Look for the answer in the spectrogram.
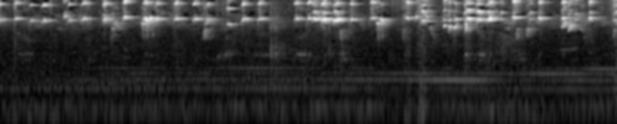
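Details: European goldfinch singing, recorded for canaries to learn from: quick bursts of bright, tinkling high chirps and short trills in uneven clusters, with a steady low electrical hum underneath.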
